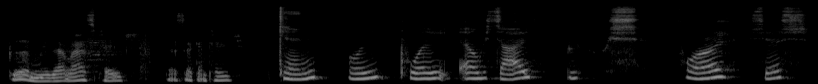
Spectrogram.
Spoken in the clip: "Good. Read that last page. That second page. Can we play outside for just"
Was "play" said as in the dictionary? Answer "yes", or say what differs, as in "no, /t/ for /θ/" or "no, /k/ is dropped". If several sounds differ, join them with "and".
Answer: no, /l/ is dropped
